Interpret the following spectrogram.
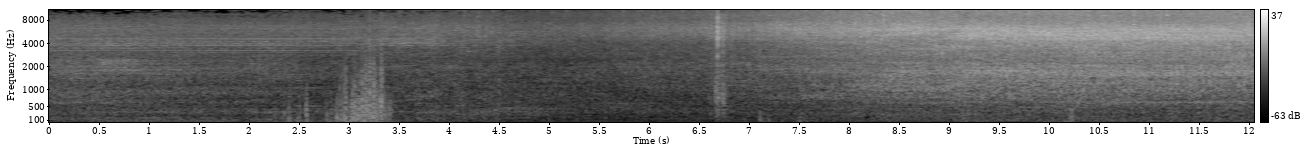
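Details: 1988 Dodge Dakota 3.9L V6 TBI after throttle kicker (IAC) rebuild, actuator extended far and vacuum lines open: brief crank and catch, then loud, fast, steady idle that stays high; high idle from overextended idle air control.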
